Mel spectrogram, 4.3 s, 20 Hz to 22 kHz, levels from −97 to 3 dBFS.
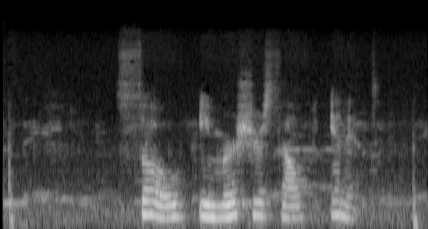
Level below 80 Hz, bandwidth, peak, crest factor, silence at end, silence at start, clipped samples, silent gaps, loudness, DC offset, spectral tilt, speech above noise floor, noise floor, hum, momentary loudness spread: -56 dBFS; 10.5 kHz; -10 dBFS; 16 dB; 0.05 s; 0.05 s; under 0.1%; none; -25 LUFS; under 0.1%; -7.5 dB/octave; 25 dB; -49 dBFS; none; 21 LU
